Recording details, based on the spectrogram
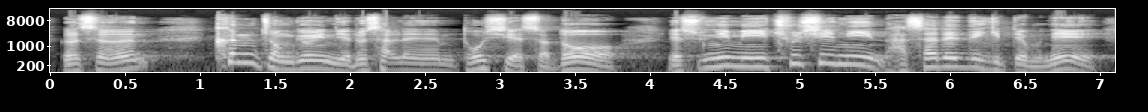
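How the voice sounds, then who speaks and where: A man's voice: mid-range voice, very animated, unhurried, pushed and bright. A middle-aged man from Busan, preaching a sermon as pastor with a Busan accent and emphatic delivery, guiding the congregation through the text. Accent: Busan dialect. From Busan, South Korea. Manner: emphatic preaching, directing the congregation to read and underline. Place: church sanctuary.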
